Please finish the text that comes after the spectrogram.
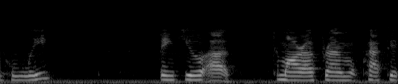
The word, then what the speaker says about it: Hooley: This is the one from Karen Hooley, who I have now realized I've been mispronouncing her name. It's actually Hooley.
